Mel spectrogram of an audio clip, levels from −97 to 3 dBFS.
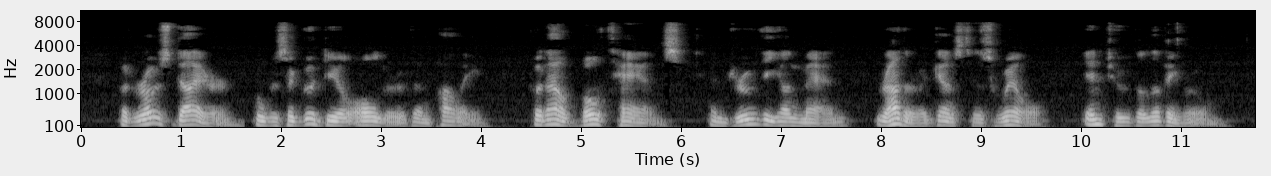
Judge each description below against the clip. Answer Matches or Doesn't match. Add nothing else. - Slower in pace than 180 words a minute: Matches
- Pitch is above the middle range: Doesn't match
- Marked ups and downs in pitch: Doesn't match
